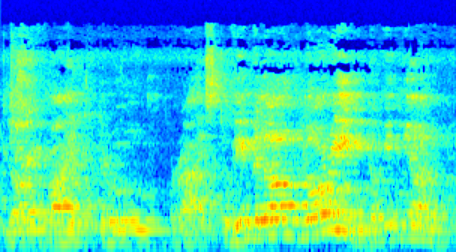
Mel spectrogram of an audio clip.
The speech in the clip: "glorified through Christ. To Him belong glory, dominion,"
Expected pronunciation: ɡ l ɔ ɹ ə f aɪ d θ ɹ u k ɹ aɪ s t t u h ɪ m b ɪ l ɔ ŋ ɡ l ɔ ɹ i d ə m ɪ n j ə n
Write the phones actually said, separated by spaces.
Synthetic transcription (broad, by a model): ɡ l ɔ ɹ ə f aɪ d t ɹ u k ɹ aɪ s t t u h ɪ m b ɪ l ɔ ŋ ɡ l ɔ ɹ i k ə m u n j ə n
